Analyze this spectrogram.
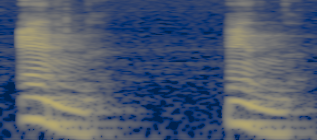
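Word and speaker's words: Н: one is m n I know it looks like an H but it's pronounced like an n as in never n n the way I like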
